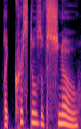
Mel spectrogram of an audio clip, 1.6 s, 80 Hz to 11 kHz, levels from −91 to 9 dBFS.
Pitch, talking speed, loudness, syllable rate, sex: 210 Hz, 150 wpm, -15 LUFS, 3.4 syllables/s, female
